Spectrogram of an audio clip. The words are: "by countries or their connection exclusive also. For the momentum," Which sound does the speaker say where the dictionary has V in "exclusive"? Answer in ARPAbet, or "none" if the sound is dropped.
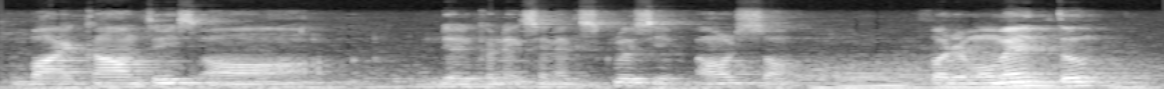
F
